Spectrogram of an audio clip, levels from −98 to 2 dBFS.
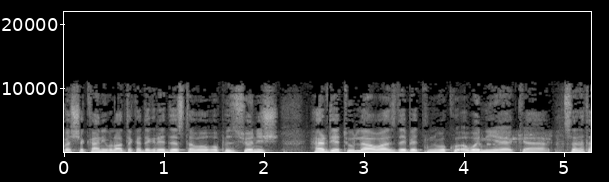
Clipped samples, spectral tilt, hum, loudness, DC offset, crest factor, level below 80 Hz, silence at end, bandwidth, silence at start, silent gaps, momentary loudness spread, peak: under 0.1%; -6.5 dB/octave; none; -18 LUFS; under 0.1%; 16 dB; -46 dBFS; 0 s; 11 kHz; 0 s; none; 8 LU; -2 dBFS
